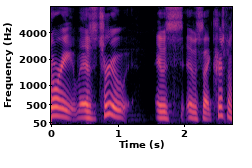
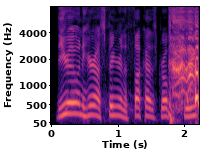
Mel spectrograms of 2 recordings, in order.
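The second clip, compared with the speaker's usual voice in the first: laughing; 8 semitones higher, 6 dB louder, much faster than usual. Retold or imitated. Blurting the truth to mom.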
